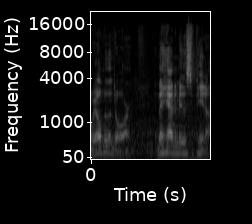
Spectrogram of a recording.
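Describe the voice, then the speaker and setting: Noticeable noise sits behind a man who talks very fast. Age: 70s. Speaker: author and investigative journalist. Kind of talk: TV interview.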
